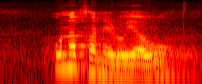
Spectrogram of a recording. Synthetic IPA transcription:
kʼunap̪fʰanɛɺɔjaɦu

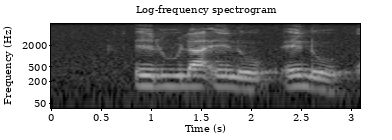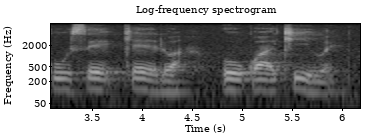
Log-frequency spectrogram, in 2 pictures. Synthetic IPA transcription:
elula | ɛnok̬ʼusɛk̬ʼɛlwa | ɔk̬ʼwakʰiːwɛ

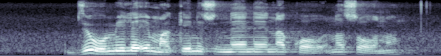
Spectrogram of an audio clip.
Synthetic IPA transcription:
b͡ʐiɦumilɛɛm̤akeniʂinɛnɛnanaʂɔːna

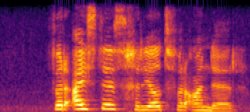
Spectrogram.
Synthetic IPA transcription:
fəɾɛjstəsχəɾiəlˠtfəɾʔɐndər

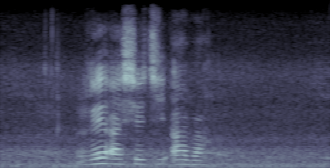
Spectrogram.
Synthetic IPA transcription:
ɣɛʔaʃet͡ʃʼiʔaba

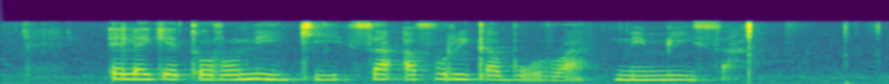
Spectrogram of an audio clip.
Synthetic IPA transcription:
ɛlɛkʼɛtʼɔronikʼisaʔafurikʼabʊ̰rwa̰nemiːsa̰

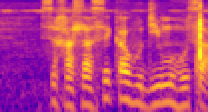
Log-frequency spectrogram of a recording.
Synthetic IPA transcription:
sɪχaɬasɪkʼahʊdimʊɦʊsa̰

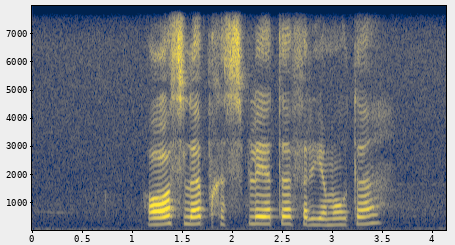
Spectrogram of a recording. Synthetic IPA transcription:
ɦɑːsləpχəspliətəfəɾɦiəməlˠtə

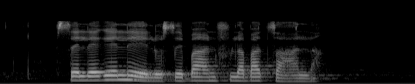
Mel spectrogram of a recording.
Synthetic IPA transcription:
sɛlɛk̬ɛlɛlɔsɛɓant͡fʰulaɓad̥z̥ʱaːla

